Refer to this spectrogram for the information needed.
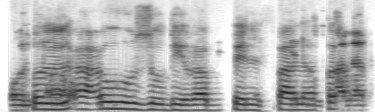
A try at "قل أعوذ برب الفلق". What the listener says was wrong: ہاں دیکھیے قل اعوذ نہیں ہونا چاہیے، زال زائی نہیں ہے بلکہ ذال ہے، ذال۔ قل اعوذ برب الفلق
